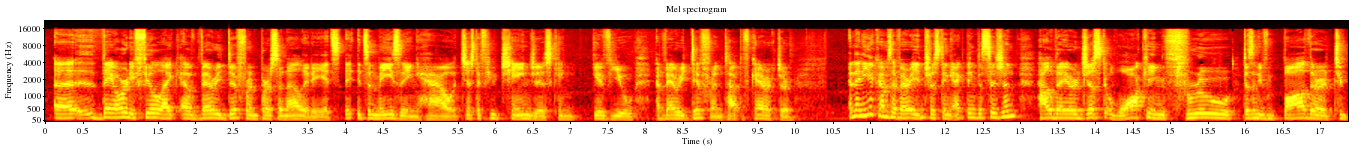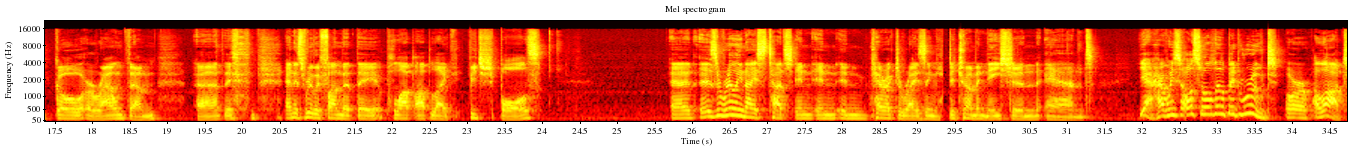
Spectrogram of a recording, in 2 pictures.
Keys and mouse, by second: 10.3 click, 14.6-15.9 drag, 19.6-24.1 drag, 26.9-30.9 drag.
